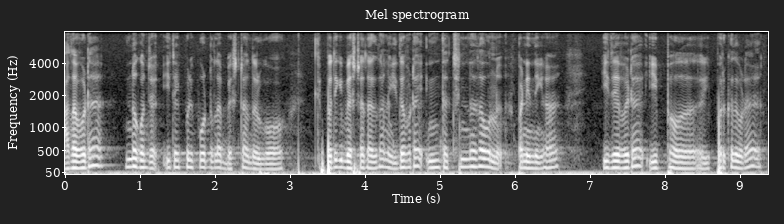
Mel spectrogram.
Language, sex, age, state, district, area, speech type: Tamil, male, 18-30, Tamil Nadu, Namakkal, rural, spontaneous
